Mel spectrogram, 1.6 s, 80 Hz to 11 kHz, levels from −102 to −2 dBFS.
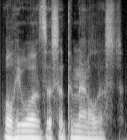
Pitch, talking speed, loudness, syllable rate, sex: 110 Hz, 190 wpm, -15 LUFS, 6.1 syllables/s, male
